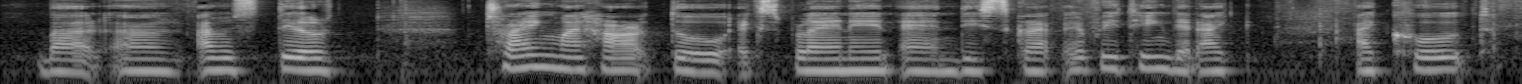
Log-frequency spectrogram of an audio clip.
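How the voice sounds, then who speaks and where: A woman with a non-native accent, very slow and monotone, with flat intonation over noticeable background noise. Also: medium pitch for a woman. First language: not English. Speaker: crafting YouTuber. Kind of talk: unboxing video. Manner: halting.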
